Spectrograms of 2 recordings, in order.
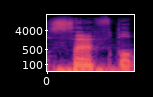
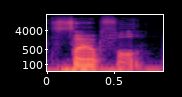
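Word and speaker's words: Safdie: time directed by the safti brothers i hope i'm pronouncing that right because in the past i've often pronounced it as sad fee and i'm sure they've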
